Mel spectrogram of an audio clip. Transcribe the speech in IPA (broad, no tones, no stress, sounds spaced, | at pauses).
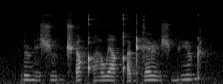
ɾ y ɳ ɛ̤ ʃ o̤ ɖ t͡ʃʼ y qʼ e̤ w e qʼ ɛ ɖ ɡ ɛ ɭ e̤ ʃ b y ɖ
